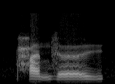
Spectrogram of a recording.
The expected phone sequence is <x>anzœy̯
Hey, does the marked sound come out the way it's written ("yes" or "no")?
no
